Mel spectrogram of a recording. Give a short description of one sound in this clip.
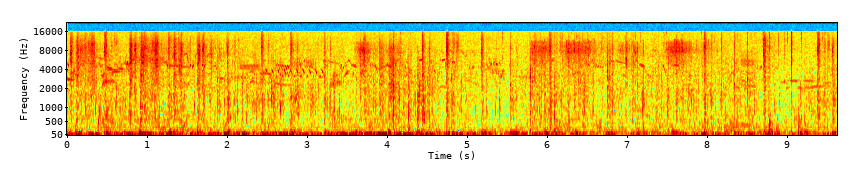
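Footsteps crunch along a dirt path.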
